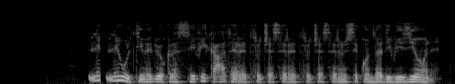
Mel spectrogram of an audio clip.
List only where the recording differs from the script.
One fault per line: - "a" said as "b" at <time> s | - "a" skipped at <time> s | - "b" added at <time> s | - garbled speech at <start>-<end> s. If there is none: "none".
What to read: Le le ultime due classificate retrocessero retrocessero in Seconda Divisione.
none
